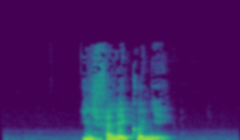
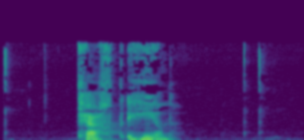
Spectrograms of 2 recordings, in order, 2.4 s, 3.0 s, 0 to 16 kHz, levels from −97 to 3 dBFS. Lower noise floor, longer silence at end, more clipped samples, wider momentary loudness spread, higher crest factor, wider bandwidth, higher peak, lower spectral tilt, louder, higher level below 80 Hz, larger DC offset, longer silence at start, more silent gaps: second, -61 dBFS vs -78 dBFS; second, 0.7 s vs 1.3 s; neither; second, 9 LU vs 24 LU; second, 16 dB vs 24 dB; about the same, 11 kHz vs 11.5 kHz; about the same, -2 dBFS vs -4 dBFS; first, -8 dB/octave vs -4.5 dB/octave; first, -16 LUFS vs -25 LUFS; first, -56 dBFS vs -66 dBFS; neither; about the same, 0.85 s vs 0.8 s; neither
